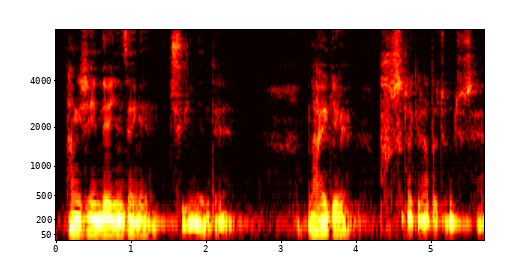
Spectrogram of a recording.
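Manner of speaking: hushed, begging near-whisper; woman's humble plea. Acted. The Syrophoenician woman begging Jesus in a hushed plea. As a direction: plead softly for crumbs. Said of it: "그 여인이 뭐라고 합니까".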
